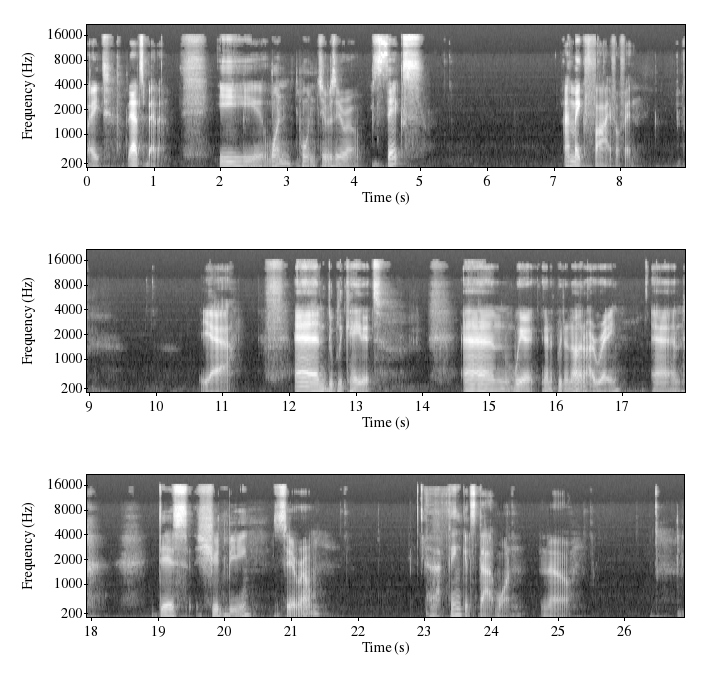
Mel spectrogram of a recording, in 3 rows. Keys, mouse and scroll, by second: 2.1-3.9 drag, 3.6 0, 7.1-9.0 drag, 10.7-12.8 middle drag, 12.8-14.7 drag, 14.7-15.7 middle drag, 15.7-17.6 drag, 19.6-21.4 drag, 23.3-25.2 drag, 25.4-26.9 drag.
